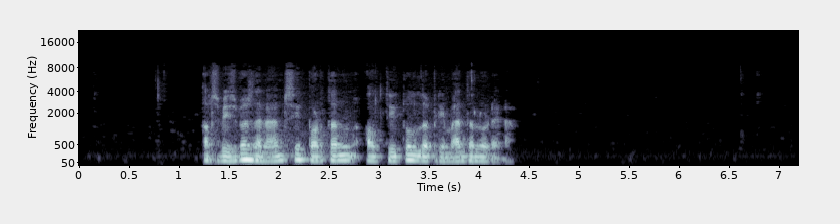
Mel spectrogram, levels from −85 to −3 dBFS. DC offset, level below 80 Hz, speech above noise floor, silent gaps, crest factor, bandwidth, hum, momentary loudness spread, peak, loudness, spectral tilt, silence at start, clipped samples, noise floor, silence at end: under 0.1%; -40 dBFS; 58 dB; none; 20 dB; 8.2 kHz; none; 10 LU; -4 dBFS; -21 LUFS; -8 dB/octave; 1.25 s; under 0.1%; -78 dBFS; 2.85 s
